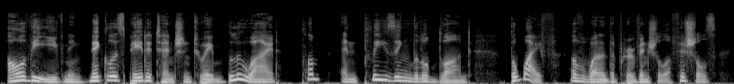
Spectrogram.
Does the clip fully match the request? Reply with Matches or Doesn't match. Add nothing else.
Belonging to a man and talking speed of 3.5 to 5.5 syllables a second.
Doesn't match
